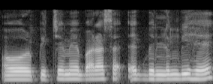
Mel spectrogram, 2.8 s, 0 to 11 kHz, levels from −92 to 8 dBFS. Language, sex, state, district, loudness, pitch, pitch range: Hindi, male, Arunachal Pradesh, Longding, -15 LUFS, 135 Hz, 130-140 Hz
